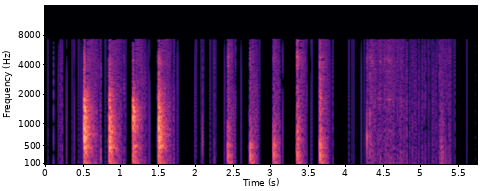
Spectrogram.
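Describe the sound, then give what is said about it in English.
Knocking on a door: four loud, sharp raps in quick succession, a short pause, then five slightly softer knocks, followed by a faint scraping rustle. Nobody speaks. “knocking on the door.”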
